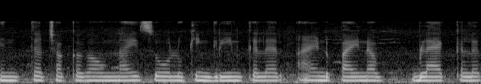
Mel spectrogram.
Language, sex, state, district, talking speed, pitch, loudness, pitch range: Telugu, female, Andhra Pradesh, Krishna, 125 wpm, 180 Hz, -21 LUFS, 180-185 Hz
